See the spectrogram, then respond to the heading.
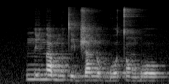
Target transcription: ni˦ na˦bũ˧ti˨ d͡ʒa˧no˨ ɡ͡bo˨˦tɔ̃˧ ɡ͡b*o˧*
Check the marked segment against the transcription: correct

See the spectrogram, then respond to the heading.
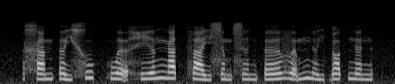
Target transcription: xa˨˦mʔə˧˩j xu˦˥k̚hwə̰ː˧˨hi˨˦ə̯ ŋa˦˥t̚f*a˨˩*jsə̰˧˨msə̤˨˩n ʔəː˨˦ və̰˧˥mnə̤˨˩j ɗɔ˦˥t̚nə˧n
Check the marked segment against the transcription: incorrect: a˧˩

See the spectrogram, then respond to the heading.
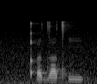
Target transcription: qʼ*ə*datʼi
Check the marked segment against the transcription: incorrect: ɪ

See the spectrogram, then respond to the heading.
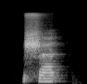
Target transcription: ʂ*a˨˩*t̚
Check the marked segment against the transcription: incorrect: a˦˥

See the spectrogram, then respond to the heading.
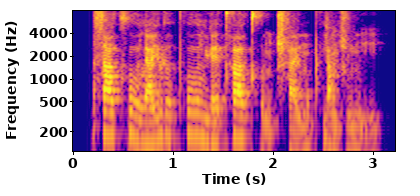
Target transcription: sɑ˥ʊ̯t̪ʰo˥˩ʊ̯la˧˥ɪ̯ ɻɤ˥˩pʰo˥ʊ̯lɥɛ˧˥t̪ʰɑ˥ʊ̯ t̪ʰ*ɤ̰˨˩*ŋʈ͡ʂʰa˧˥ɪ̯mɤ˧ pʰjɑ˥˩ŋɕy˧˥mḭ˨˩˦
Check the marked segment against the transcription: correct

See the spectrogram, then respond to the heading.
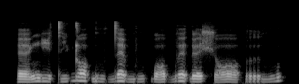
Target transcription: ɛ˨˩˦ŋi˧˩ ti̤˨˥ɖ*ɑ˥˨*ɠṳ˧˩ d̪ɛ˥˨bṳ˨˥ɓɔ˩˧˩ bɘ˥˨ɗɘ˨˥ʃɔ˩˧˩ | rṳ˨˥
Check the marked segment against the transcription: incorrect: ɔ˥˨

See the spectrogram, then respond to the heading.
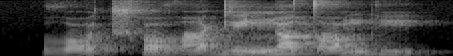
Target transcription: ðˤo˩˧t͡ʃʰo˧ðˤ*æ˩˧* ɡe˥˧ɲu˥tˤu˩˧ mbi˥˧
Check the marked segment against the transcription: correct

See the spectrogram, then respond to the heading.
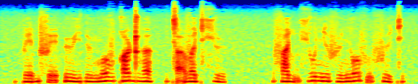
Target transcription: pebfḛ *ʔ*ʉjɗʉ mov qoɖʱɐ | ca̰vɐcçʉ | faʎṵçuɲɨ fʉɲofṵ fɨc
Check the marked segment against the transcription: correct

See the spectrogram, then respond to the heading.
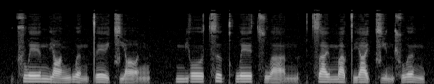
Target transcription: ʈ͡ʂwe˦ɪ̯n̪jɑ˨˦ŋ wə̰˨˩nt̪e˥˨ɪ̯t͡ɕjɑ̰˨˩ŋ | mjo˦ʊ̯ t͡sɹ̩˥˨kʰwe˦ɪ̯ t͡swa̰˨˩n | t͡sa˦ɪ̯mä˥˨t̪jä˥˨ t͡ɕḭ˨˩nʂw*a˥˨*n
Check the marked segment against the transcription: incorrect: ə˥˨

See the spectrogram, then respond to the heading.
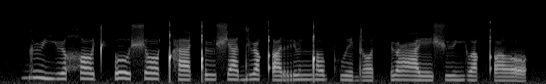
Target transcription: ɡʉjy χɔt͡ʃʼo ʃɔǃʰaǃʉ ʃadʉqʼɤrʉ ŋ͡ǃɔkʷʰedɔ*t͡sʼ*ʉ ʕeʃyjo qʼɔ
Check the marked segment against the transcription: correct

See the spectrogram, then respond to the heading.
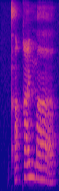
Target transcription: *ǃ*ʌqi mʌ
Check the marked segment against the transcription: incorrect: kʼ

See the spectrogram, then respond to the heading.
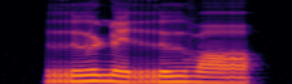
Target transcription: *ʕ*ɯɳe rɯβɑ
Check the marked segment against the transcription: incorrect: r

